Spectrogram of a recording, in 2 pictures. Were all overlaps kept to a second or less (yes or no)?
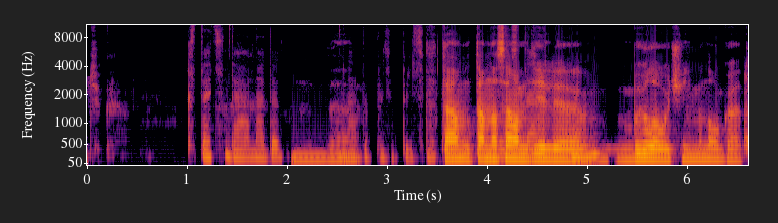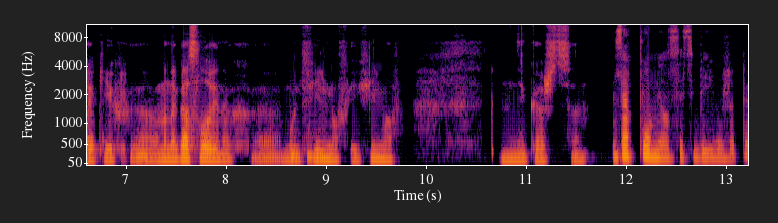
no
